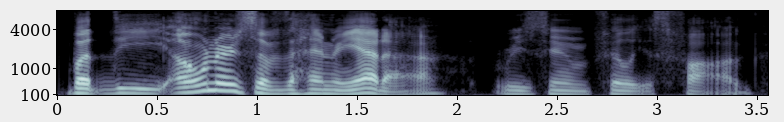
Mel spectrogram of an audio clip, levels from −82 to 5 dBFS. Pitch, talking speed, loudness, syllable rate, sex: 145 Hz, 150 wpm, -19 LUFS, 4.6 syllables/s, female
